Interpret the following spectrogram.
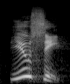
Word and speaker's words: Bussey: first down for Terry Busey. I think it's Busey and not Bussey. I think that's how he pronounces it.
